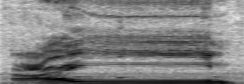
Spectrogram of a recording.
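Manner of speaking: आइन held very long from the throat; long throaty ain. Shown as a demonstration. Teacher demonstrating आइन to pupils. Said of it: "difference pronunciation का".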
